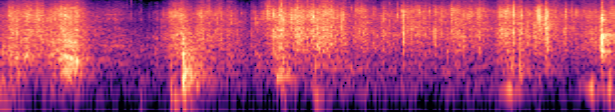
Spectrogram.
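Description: Plastic bubble wrap crinkling in the hands as it is unwrapped from a small package, with irregular crackles.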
